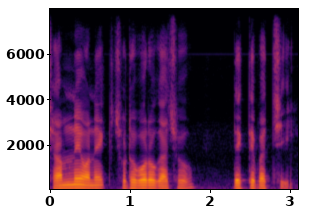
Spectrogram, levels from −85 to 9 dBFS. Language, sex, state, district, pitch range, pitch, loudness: Bengali, male, West Bengal, Alipurduar, 110-120 Hz, 115 Hz, -18 LUFS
